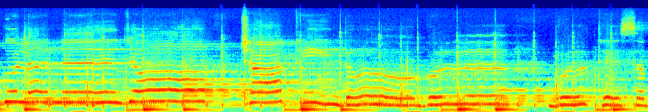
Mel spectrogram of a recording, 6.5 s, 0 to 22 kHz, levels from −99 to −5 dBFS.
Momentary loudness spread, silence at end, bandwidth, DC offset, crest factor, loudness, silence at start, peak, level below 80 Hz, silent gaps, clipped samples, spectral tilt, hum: 4 LU; 0 s; 15 kHz; under 0.1%; 14 dB; -20 LUFS; 0 s; -6 dBFS; -52 dBFS; none; under 0.1%; -6.5 dB/octave; none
